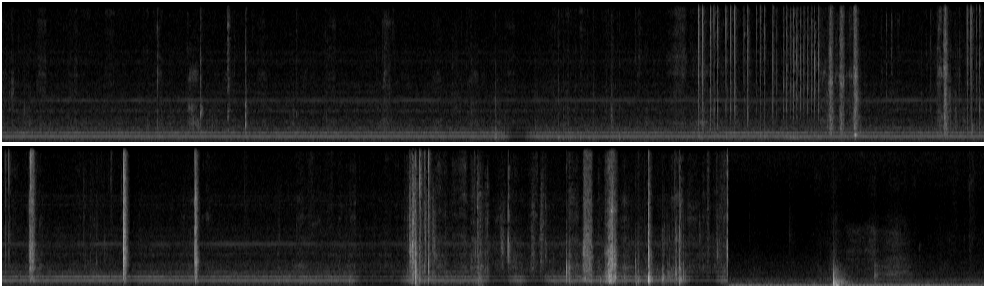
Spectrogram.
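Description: Scattered clicks and short scrapes of a small hand tool working a PetroBond sand mould around its sprue pins, over a steady high hum. The clicks and scrapes come thickest in the second half. Near the end the hum changes abruptly to a lower one, with a single sharp click.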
